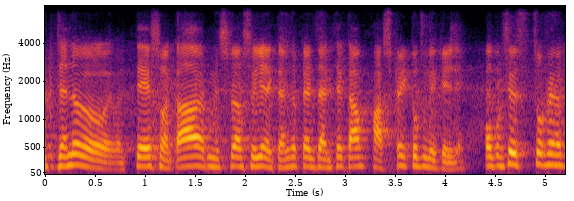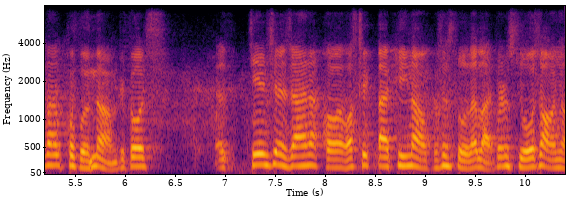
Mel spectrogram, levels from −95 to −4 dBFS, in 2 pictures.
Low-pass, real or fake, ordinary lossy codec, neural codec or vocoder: 7.2 kHz; fake; Opus, 32 kbps; codec, 16 kHz, 0.5 kbps, FunCodec, trained on Chinese and English, 25 frames a second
